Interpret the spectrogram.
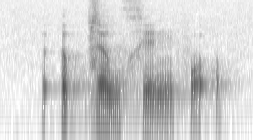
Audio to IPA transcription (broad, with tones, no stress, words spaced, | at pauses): ʔə˦˥p̚zə˨˦w xe˨˩ŋfɔ̰˧˨ʔ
